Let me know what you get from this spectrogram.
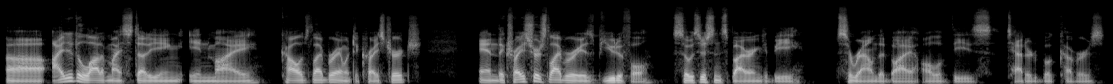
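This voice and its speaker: A man's voice: extremely low pitch, steady tone, moderate pace, dry recording, studio quality. A man hosting a casual podcast, telling personal anecdotes in a discursive way, thinking aloud as he goes. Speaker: podcast host.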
